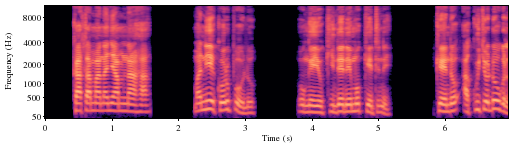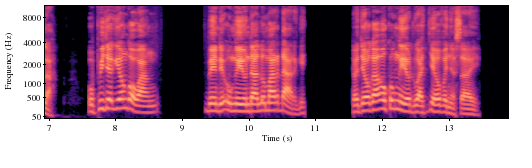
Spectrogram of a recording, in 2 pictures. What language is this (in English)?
Luo (Kenya and Tanzania)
